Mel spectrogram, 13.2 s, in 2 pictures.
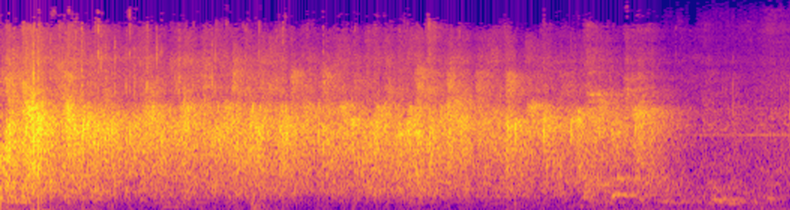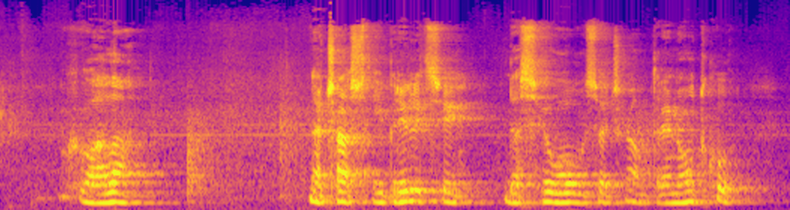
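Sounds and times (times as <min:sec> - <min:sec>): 
audience applause at a World Roma Day ceremony: 0:00.0 - 0:05.7
speech: 0:07.3 - 0:07.8, 0:09.2 - 0:12.8.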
